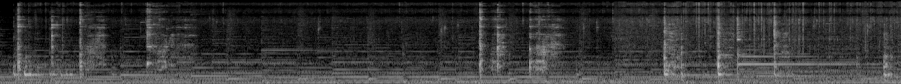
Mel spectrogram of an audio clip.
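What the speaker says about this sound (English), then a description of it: "Oil should be heated. Right, let's get the spoon going. So I'm going to go in now with my onions." Onions frying in hot oil in a pot for yam porridge, with a spoon stirring and scraping against the metal in bursts over a steady close sizzle, no voices.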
